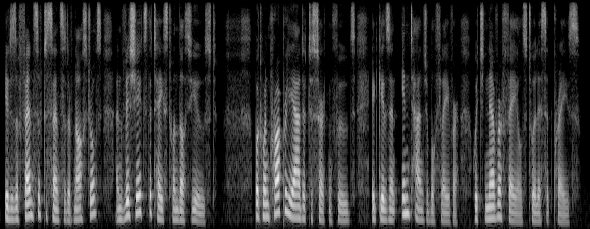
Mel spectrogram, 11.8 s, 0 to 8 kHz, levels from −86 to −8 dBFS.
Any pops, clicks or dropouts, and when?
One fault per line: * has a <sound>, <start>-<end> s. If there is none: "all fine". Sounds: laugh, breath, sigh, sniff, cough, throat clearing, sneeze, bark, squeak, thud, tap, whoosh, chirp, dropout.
all fine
